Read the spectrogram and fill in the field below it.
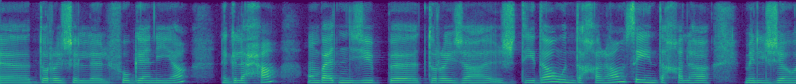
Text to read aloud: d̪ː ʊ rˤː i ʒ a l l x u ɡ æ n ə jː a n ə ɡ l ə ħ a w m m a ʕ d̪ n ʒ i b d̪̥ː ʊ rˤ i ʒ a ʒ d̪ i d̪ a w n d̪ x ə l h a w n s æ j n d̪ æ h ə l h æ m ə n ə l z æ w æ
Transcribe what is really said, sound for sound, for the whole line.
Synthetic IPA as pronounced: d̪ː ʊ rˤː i ʒ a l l f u ɡ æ n ə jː a n ə ɡ l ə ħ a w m b a ʕ d̪ n ʒ i b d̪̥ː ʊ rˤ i ʒ a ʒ d̪ i d̪ a w n d̪ x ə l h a w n s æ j n d̪ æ x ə l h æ m ə n ə l ʒ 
